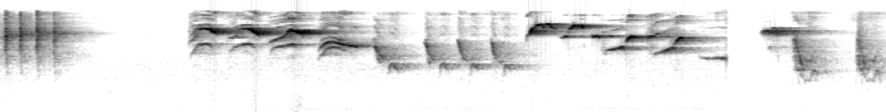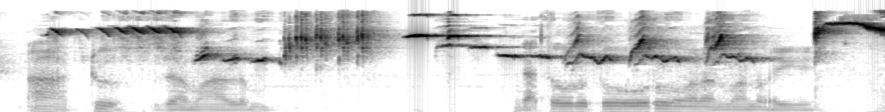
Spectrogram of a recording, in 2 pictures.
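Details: Brown-chested jungle flycatcher singing excitedly at night to provoke rivals: high whistled slurs and quick chirping phrases, with a man's voice talking over the second half.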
